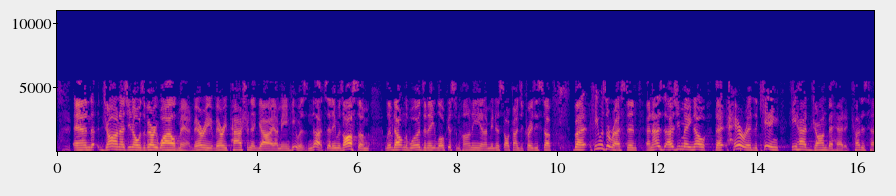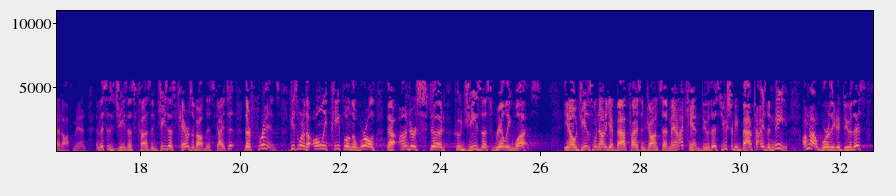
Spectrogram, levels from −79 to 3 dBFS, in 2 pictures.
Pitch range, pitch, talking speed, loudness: 170-215 Hz, 185 Hz, 220 wpm, -27 LUFS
